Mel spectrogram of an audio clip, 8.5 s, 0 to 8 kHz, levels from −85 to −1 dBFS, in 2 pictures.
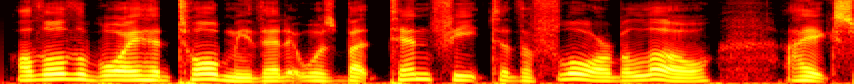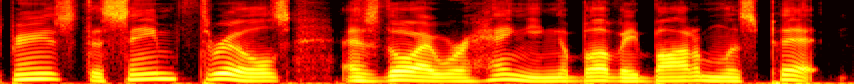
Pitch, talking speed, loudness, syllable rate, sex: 145 Hz, 210 wpm, -17 LUFS, 5.4 syllables/s, male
